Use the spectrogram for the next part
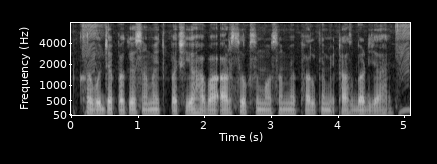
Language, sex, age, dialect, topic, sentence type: Magahi, male, 25-30, Southern, agriculture, statement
